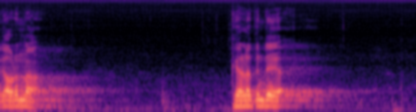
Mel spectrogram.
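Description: A man speaks loudly and slowly through a microphone, his voice echoing in a large space.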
